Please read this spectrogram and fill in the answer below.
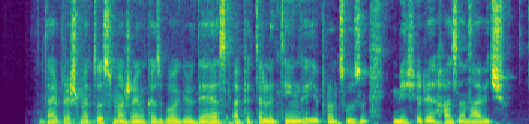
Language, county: Lithuanian, Klaipėda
